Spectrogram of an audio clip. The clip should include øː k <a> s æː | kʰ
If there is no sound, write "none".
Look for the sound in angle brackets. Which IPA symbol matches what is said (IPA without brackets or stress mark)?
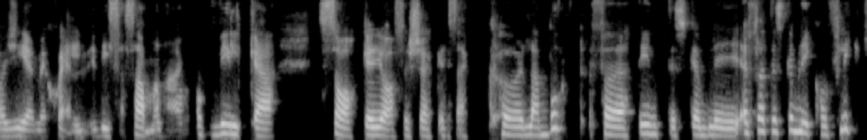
ə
